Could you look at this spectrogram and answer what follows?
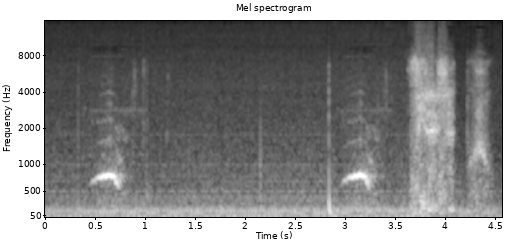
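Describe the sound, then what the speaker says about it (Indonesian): An owl hoots twice at night, each call a short rising-falling note spaced a few seconds apart over a low steady background hum, followed by a brief burst of broadband noise near the end. "Kau dengar suara burung itu?"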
